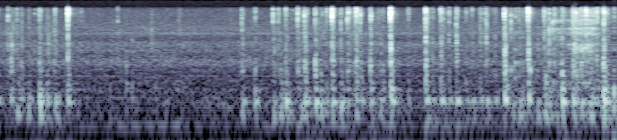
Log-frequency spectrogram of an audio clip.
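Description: Typing on a computer keyboard: quick runs of key clicks, breaking off for about a second and a half near the start, then resuming.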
